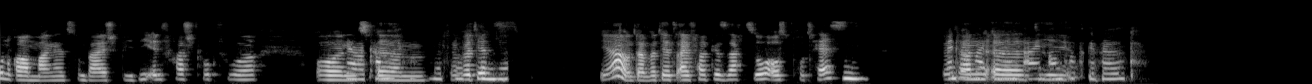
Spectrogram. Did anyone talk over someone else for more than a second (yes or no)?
yes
